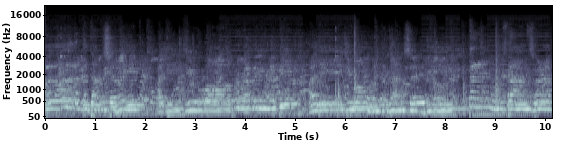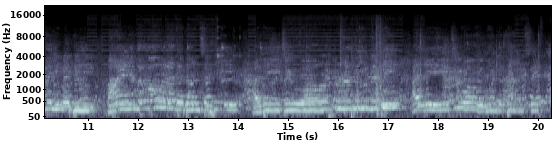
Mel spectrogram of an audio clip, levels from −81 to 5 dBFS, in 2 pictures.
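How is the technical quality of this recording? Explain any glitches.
The recording carries one fault, present from start to finish. Computer activity noise runs throughout: shifting processor or graphics load disturbs the ground shared with the audio circuit, adding a buzzy, chirping whine pulsing near 1 kHz, roughly 35 dB below the sound, rising and falling with the machine's activity rather than the audio.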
